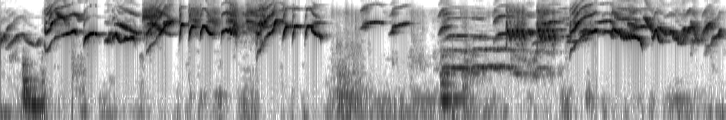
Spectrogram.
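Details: Caged Oriental magpie-robins mating at a breeding farm, call meant to make rivals sing: energetic warbling of zigzag whistles and chirps, a brief pause with a wing flutter, then another long rich burst of varied notes.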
